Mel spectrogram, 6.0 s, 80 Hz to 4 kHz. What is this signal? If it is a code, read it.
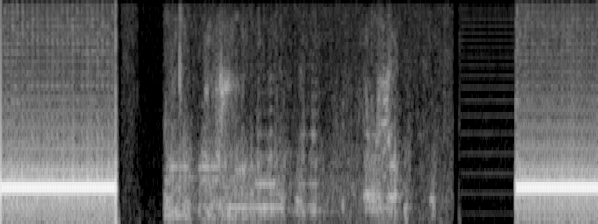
Ringback tone (North America), 440 + 480 Hz.
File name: rg-1600-unknown- - - .55886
